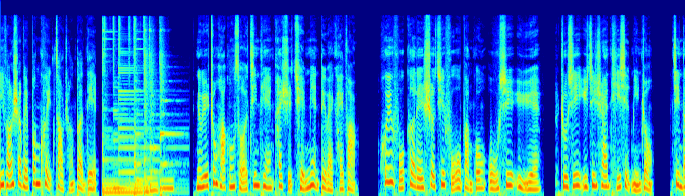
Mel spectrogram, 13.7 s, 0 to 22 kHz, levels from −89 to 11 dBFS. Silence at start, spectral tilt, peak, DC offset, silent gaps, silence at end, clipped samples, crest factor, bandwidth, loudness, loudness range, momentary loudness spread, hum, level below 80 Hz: 0 s; -6 dB/octave; -4 dBFS; under 0.1%; 3.79-3.84 s, 7.18-7.54 s, 10.88-11.09 s, 13.08-13.38 s; 0 s; under 0.1%; 12 dB; 16 kHz; -16 LUFS; 2 LU; 6 LU; none; -36 dBFS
